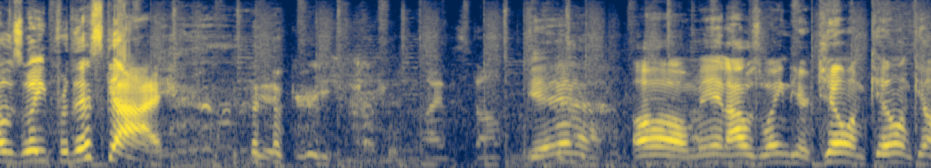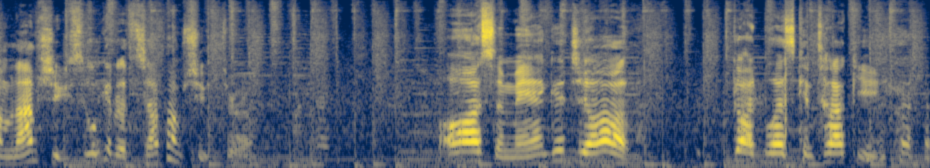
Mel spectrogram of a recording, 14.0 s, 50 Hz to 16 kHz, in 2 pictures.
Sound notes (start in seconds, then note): 9.6 soft reply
